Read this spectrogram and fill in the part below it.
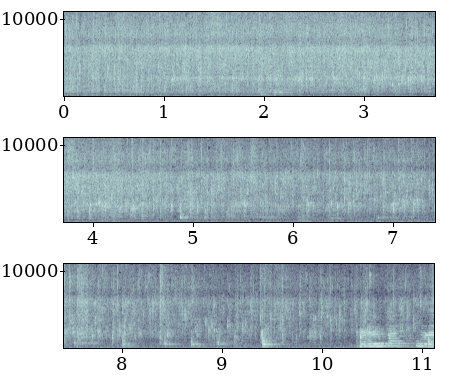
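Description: Curry leaves frying in tempering oil with mustard seeds for a curry-leaf pickle, a steady loud sizzle with crackling pops and stirring scrapes growing busier toward the end.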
